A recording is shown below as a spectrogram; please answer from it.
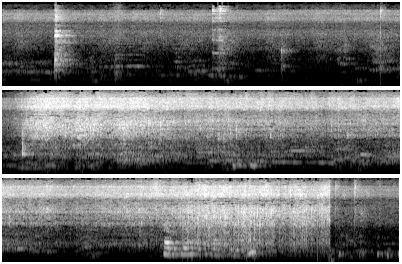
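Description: Mustard seeds and cumin sizzle and crackle in hot oil in a home kitchen pan, starting with faint pops, then breaking into a loud steady fry for about seven seconds before dying back down.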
